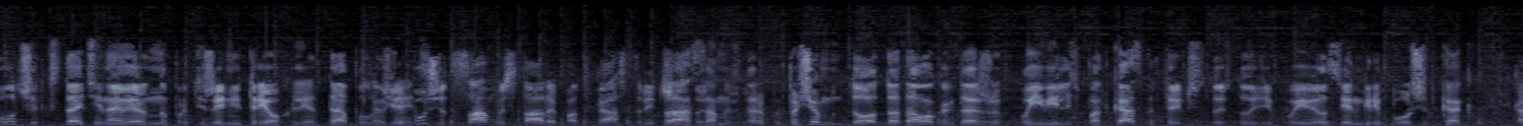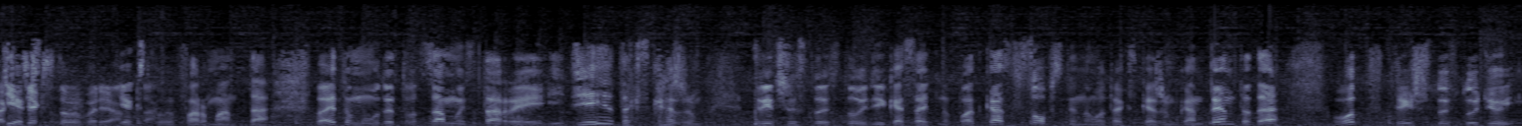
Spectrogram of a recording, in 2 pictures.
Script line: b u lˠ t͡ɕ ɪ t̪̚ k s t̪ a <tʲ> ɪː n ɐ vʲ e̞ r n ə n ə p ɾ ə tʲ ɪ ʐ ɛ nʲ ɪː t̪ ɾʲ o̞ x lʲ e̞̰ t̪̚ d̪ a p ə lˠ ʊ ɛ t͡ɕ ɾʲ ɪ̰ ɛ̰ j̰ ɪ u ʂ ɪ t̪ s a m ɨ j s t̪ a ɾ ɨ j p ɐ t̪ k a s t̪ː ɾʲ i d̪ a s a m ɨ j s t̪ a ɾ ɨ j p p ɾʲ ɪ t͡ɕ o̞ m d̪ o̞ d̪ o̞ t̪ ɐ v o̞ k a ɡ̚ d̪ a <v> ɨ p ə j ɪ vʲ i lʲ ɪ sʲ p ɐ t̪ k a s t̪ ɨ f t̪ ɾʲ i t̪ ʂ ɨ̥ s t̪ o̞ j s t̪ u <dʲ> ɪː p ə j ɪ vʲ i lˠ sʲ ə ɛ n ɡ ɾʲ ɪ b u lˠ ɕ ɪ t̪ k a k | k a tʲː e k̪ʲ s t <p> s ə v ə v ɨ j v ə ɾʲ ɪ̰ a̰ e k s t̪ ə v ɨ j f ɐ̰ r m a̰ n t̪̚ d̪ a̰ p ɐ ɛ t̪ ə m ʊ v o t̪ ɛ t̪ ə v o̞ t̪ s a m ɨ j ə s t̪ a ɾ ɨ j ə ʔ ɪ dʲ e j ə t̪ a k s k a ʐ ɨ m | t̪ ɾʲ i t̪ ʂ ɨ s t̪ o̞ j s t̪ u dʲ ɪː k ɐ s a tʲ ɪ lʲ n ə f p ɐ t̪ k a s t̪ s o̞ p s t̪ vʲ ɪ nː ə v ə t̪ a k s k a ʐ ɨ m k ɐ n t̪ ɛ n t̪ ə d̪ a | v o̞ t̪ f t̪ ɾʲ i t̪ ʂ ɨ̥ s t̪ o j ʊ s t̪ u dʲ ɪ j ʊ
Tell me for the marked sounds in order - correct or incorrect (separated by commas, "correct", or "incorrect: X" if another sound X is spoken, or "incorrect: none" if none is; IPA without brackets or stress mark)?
correct, incorrect: ʐ, correct, incorrect: k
